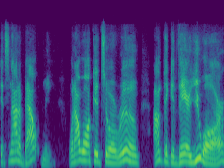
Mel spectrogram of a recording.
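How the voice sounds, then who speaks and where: A man speaks loudly in a high pitch with lively intonation. The sound is dry and close, with no echo. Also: moderate pace. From Louisiana. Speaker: real estate educator. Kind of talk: casual chat. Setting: video call. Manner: projecting.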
